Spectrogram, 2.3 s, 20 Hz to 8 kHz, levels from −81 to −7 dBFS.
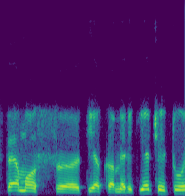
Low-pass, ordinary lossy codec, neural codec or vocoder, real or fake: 7.2 kHz; Opus, 64 kbps; none; real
